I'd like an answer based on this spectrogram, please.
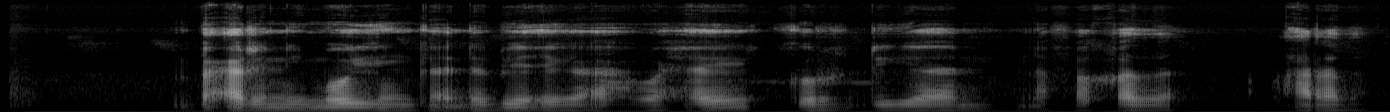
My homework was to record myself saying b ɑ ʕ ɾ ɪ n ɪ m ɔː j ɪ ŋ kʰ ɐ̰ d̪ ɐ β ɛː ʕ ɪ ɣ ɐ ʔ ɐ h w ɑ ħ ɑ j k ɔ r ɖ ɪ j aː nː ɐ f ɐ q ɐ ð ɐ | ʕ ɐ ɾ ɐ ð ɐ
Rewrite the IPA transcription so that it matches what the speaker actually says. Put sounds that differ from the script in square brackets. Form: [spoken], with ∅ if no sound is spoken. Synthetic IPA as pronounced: b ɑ ʕ ɾ ɪ n ɪ m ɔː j ɪ ŋ kʰ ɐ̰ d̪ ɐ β [iː] ʕ ɪ ɣ ɐ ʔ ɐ h w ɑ ħ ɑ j [kʰ] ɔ r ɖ ɪ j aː nː ɐ f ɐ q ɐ ð ɐ | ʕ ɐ ɾ ɐ ð ɐ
